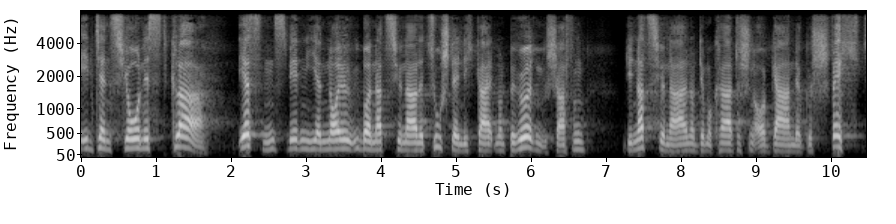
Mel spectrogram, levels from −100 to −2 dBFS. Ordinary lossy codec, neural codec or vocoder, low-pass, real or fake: none; codec, 16 kHz in and 24 kHz out, 1 kbps, XY-Tokenizer; 7.2 kHz; fake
